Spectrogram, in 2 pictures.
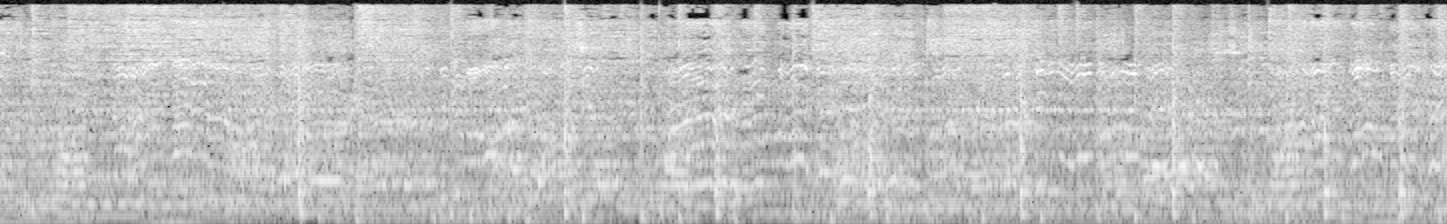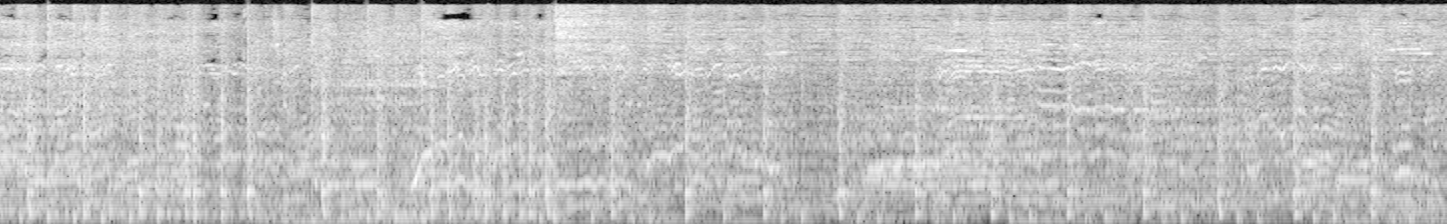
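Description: Live gospel praise music: organ with a drum kit and singing voices, playing without a break at a steady beat.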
